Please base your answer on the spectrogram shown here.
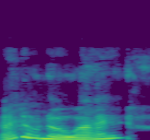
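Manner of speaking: put-on high little voice of a small young child. Imagining how her 4-year-old would say it, little child's voice. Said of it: "my 4-year-old in her little voice".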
